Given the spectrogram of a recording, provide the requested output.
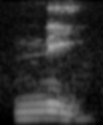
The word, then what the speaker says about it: n'est: Next, nez, an apostrophe est, that is pronounced nez.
